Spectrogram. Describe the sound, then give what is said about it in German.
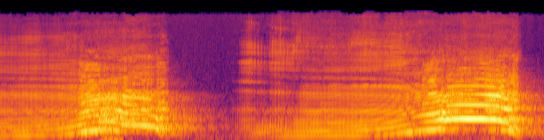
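A cow moos loudly and forcefully from inside a stable, two long, deep bellows that each rise and fall in pitch, the second louder and longer than the first. “muhte es laut und heftig.”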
